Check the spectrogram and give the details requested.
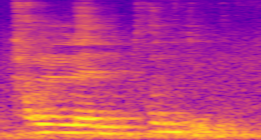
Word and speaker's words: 탈렌톤: 오늘 본문의 말씀은 우리가 잘 알고 있는 탈렌톤이라고 하는 제목 비우입니다. 원래 달란트 이렇게 말하잖아요. 근데 원 발음은 탈렌톤입니다.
